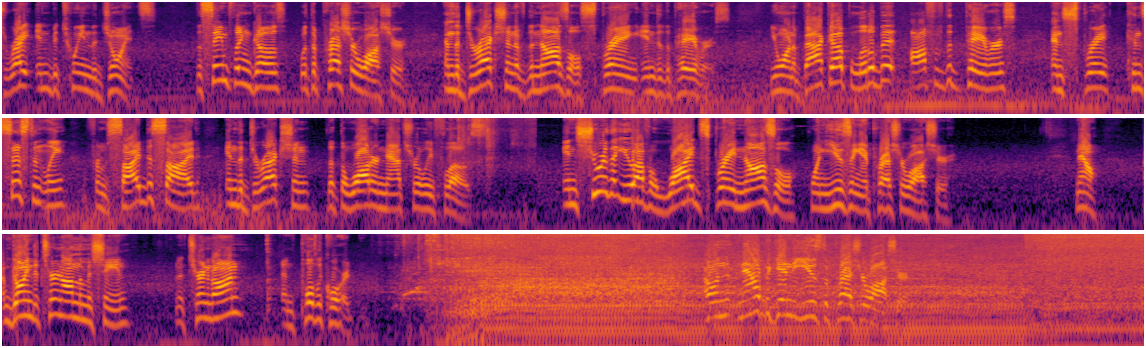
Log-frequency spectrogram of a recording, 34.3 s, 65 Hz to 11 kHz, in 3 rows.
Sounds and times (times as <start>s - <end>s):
Speech: 0.0s - 16.2s, 17.0s - 21.0s, 22.2s - 26.4s, 29.8s - 31.9s.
